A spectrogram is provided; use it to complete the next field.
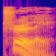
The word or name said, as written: truly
